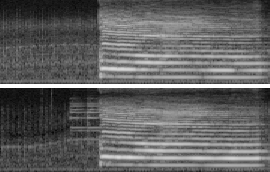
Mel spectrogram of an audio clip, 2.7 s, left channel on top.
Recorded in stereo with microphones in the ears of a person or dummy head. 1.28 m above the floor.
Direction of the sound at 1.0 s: 15° left (ahead or behind).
